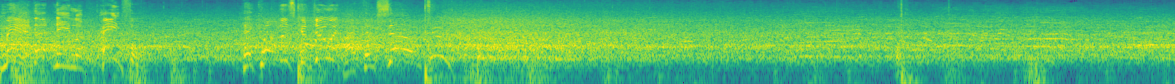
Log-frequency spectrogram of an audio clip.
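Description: A large crowd cheers and shouts loudly throughout.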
